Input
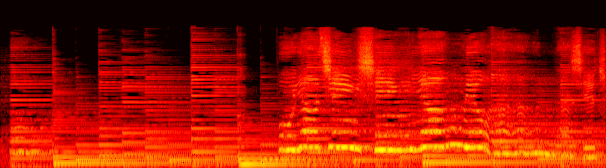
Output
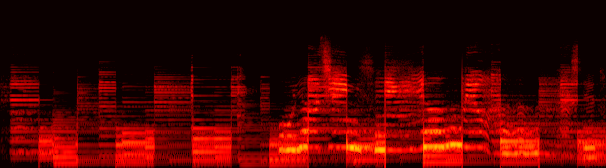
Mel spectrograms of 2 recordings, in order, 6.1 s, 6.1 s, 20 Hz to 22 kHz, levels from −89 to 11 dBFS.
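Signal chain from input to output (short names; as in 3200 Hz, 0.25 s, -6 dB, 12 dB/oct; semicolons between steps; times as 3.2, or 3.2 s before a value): HPF 110 Hz; tone controls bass +3 dB, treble -13 dB; LFO band-pass square 1.3 Hz 510–2900 Hz; gain -3.5 dB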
